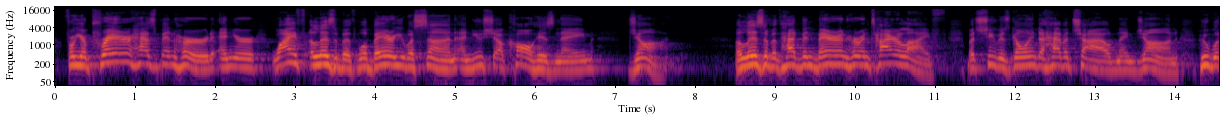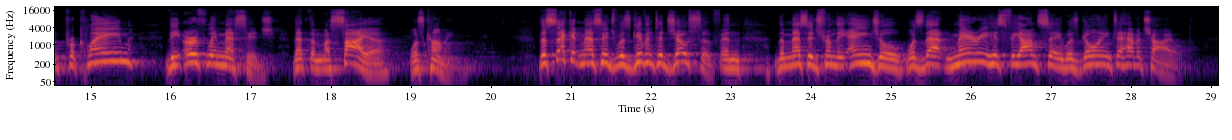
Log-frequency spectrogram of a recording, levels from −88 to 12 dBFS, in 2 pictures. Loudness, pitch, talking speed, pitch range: -29 LUFS, 180 Hz, 155 wpm, 150-205 Hz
